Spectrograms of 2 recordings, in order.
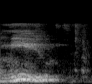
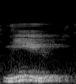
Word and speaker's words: mu: and they throw up mu, which is pronounced M-E-W, mu, then you know that's the population mean.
